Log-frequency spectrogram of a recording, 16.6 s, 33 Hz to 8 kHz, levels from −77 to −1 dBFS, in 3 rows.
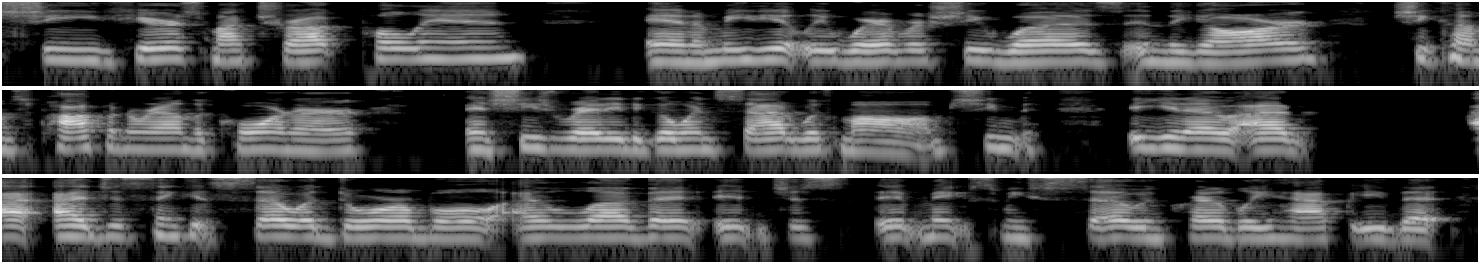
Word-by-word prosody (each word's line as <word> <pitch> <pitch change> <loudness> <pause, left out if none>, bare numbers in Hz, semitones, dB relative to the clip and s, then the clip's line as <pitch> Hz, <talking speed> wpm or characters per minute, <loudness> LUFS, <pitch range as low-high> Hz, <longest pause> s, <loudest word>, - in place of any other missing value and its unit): she 185 -1 -2
hears 195 +4 0
my 170 0 +3
truck 170 0 +1
pull 195 0 -2
in, 200 +2 -3 0.4
and 165 -1 +1
immediately 180 +1 -2
wherever 170 +1 0
she 175 +1 -4
was 165 0 +2
in 170 - -7
the 160 - -4
yard, 170 +5 +3 0.2
she 195 - -3
comes 170 -2 -3
popping 180 +2 +5
around 170 0 0
the 160 - -7
corner, 160 -2 -1 0.4
and 170 0 -1
she's 175 +2 -1
ready 165 -1 +3
to 160 - -5
go 165 +1 0
inside 165 0 +3
with 165 +1 -4
mom. 145 -1 +2
She 190 +4 -6
m 180 - -8 0.4
and 180 - -3
you 185 - 0
know, 170 -1 +3
I 165 0 +5 0.7
I 175 - +6
I 175 0 +7
just 175 0 0
think 190 -2 -5
it's - - 0
so 175 -1 +4
adorable. 165 -1 0
I 165 - -2
love 165 0 0
it. 165 -1 0
It 165 -1 -7
just 160 -1 -7
it 170 - -6
makes 170 0 -4
me 165 - -10
so 160 +1 -1
incredibly 160 0 -3
happy 155 - -1
that, 275 -2 -3
170 Hz, 190 wpm, -24 LUFS, 160-175 Hz, 0.7 s, I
